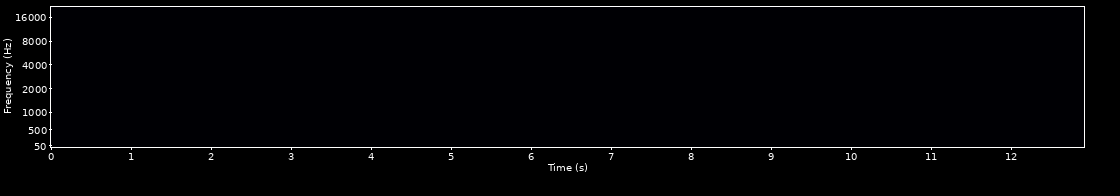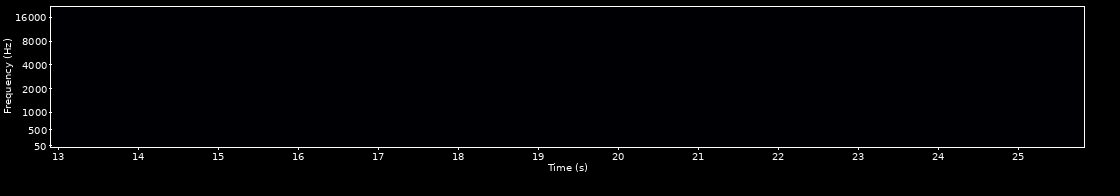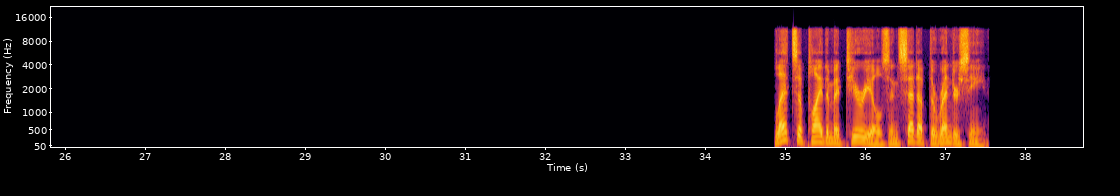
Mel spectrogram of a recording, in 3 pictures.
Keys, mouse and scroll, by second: 1.0 click, 1.5 b, 2.4 click, 2.9 b, 3.9 g, 5.3 click, 6.0 b, 7.2 shift+z, 9.5 shift+z, 10.2 click, 10.5 b, 11.6 g, 13.6 click, 13.9 b, 16.0 g, 17.8 Tab, 18.3 shift+z, 19.2 click, 19.5 Tab, 22.1 Tab, 22.4 Tab, 23.2 Tab, 24.5 shift+z, 24.8 scroll up 5, 25.4 shift+middle click, 26.0 Tab, 26.4 click, 26.7 b, 27.6 g, 28.7 click, 28.9 b, 29.6 g, 31.3 click, 31.5 Tab, 32.1-32.7 scroll down 6, 33.1 shift+z, 33.7 middle click, 36.6 click, 38.2 click.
